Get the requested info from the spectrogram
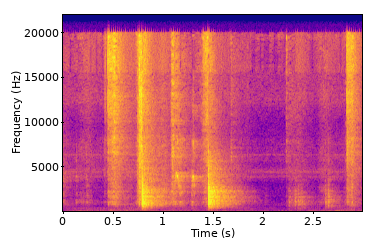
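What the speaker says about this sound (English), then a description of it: "Removing the skin, and be careful when you use a knife." A kitchen knife cuts the skin off a raw pumpkin, giving a few sharp, crisp slicing strokes, two of them loud and close, with softer scraping cuts between them and no talk.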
